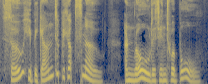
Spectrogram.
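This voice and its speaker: A woman narrating a bedtime story for children in an expressive, deliberate storyteller's manner. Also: lowish voice, no room sound, clean studio sound.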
